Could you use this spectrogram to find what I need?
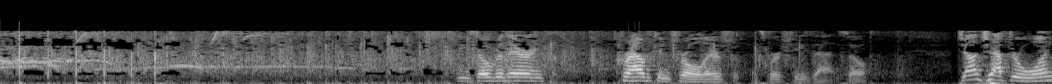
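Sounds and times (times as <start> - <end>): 
audience applause: 0.0 - 8.3
speech: 4.6 - 8.8, 9.6 - 10.5.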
